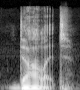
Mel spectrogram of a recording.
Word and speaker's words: Dalet: Dalet, you see, also has a form with a dot that is pronounced the same in the case of this letter, and it's D as in door, Dalet.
